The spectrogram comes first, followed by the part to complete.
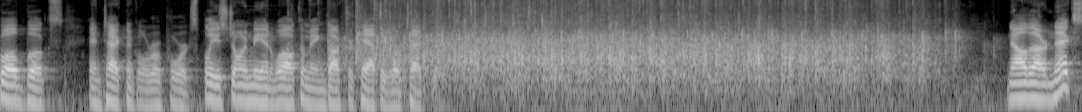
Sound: applause

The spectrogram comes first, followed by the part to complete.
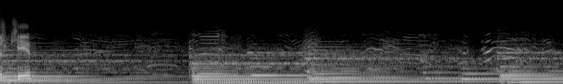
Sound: kids hollering; dramatic piano music

